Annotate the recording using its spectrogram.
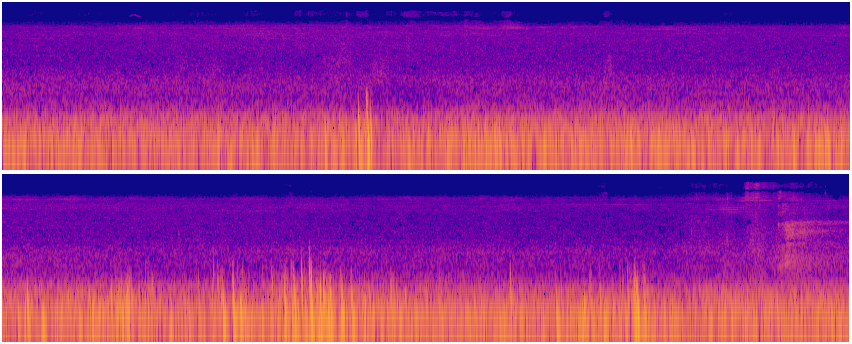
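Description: Low, uneven rumbling on the phone's microphone, swelling louder in places, with a sharp thump about three and a half seconds in and a cluster of louder bumps past the middle.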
